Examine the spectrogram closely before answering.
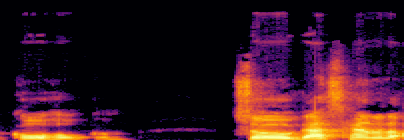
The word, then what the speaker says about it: Holcomb: And you obviously got, I think this is Cole Holcomb. I didn't want to say his name wrong. Cole Holcomb.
